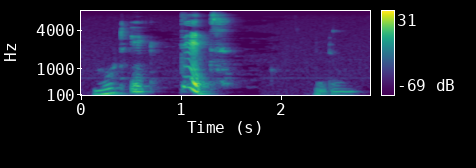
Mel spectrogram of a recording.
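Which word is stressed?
dit. The stress falls on the word dit. "elke keer de klemtoon op een ander woord gelegd"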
